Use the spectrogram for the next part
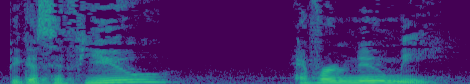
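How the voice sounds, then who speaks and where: A man preaching a sermon, telling a story with animated delivery and acting out the voices of the people in it. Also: on the high side, moderate pace. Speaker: pastor.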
